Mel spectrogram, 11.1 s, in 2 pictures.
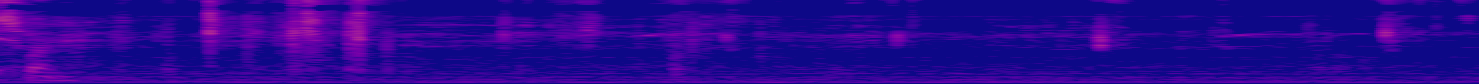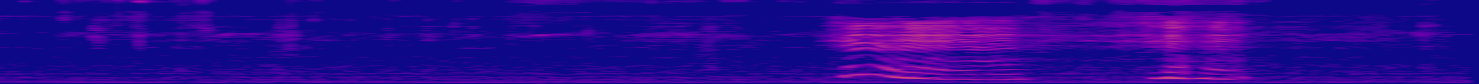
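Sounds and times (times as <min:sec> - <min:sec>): steady low hum: 0:00.0 - 0:11.0
person chewing: 0:01.9 - 0:08.4.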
